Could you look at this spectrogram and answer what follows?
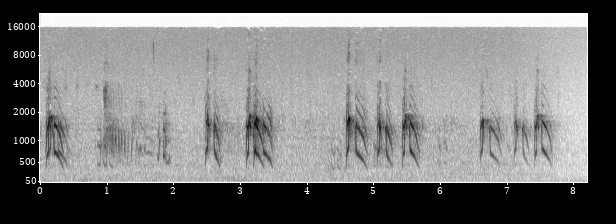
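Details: Black-bellied sandgrouse giving about a dozen short, throaty, downward-sliding notes in clusters of two or three, with a rougher grating phrase near the start; the recording also includes calls and wingbeats of spotted sandgrouse.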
